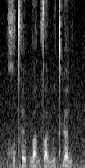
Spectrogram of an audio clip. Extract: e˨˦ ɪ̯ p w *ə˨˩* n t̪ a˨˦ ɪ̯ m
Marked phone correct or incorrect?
incorrect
